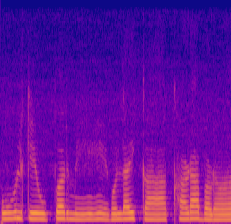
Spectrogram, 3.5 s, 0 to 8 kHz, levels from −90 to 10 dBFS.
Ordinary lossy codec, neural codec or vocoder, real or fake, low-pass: none; none; real; none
